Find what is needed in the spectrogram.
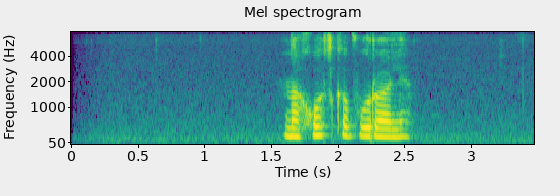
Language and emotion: Russian, neutral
